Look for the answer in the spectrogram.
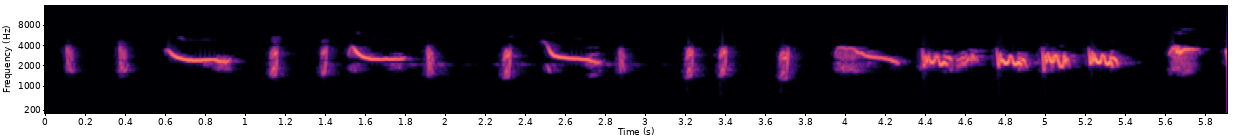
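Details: Crissal thrasher singing: sharp clicking notes interspersed with clear down-slurred whistles, then a quicker series of rough warbled chirps near the end; no other sounds.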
